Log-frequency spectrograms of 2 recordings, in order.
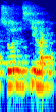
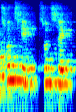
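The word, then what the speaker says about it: Sunsilk: Pak Ismet Sun Silek ya. Ada orang-orang menyebut Sunsil itu macam-macam. Ada yang bilang Sunslik ya. Ada yang Sunslik. Padahal yang benar, pengucapan yang benar adalah Sunsil. Nah, jadi nanti olive ini kira-kira bacanya gimana?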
